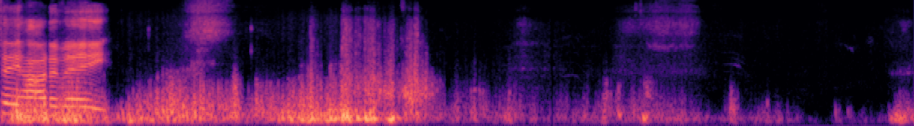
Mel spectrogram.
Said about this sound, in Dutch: Nou, begint hij nu ook eh, weer te waaien, echt als een malle.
